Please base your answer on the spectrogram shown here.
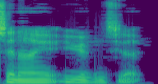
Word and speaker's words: Sinai: And actually, it is pronounced Sinai.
